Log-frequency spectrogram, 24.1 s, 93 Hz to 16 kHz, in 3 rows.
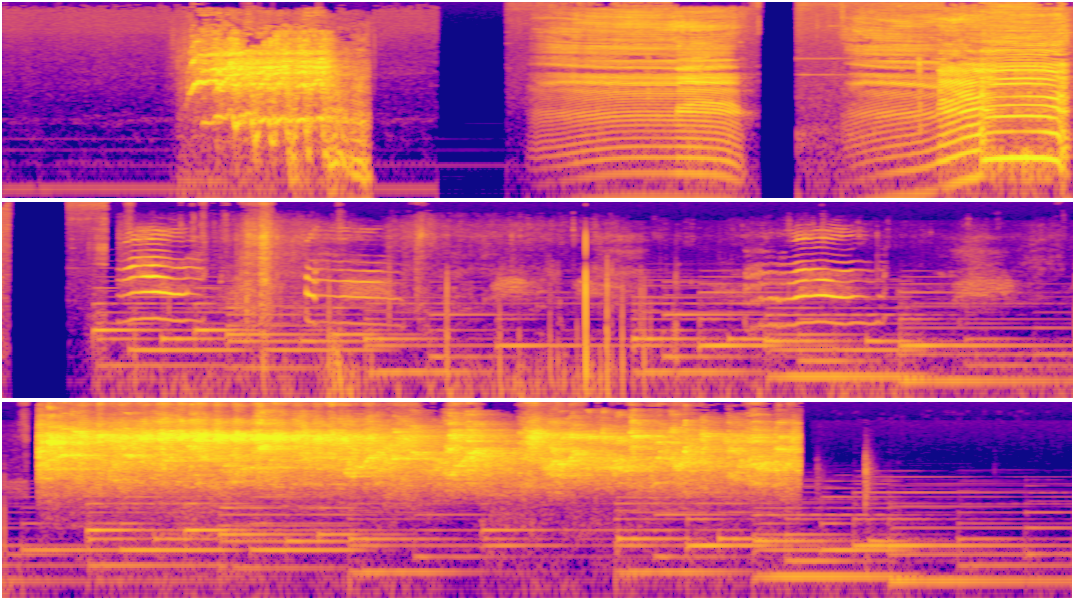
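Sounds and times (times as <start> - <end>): cow mooing: 3.9 - 5.7, 6.3 - 8.1
light music: 8.6 - 24.0
cat meowing: 8.8 - 9.6, 10.3 - 11.0, 13.6 - 14.7.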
